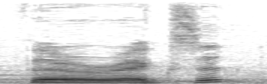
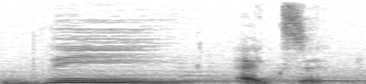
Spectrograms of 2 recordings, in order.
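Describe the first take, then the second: First: The word 'the' has a short vowel. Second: The word 'the' has a long 'ee' vowel. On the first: The speaker calls it wrong. "If you've always been saying" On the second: The speaker calls it right. "remember the next time to say"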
